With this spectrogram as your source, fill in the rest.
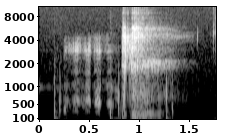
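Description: Goat in the Broken Sword video game bleats several times in short quavering calls, with one louder, longer bleat in the middle, close and clear with no talk.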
